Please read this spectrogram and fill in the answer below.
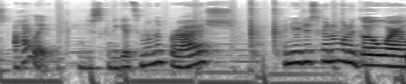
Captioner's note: taps brush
